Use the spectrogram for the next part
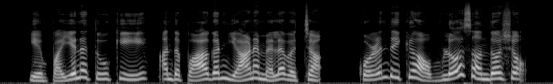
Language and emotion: Tamil, happy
